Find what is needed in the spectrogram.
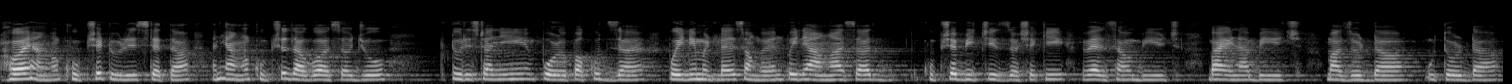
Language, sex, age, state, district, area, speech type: Goan Konkani, female, 18-30, Goa, Murmgao, rural, spontaneous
